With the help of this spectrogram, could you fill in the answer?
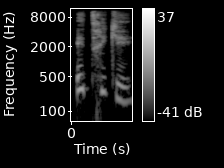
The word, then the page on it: etrique: French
